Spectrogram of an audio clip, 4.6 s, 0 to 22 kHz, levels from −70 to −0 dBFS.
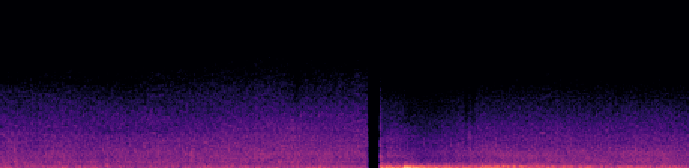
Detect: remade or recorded remade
